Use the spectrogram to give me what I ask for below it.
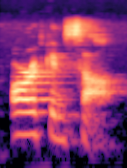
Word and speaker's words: Arkansas: cannot explain in english what you hear is arkansas that's the correct pronunciation for this word talking about arkansas i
